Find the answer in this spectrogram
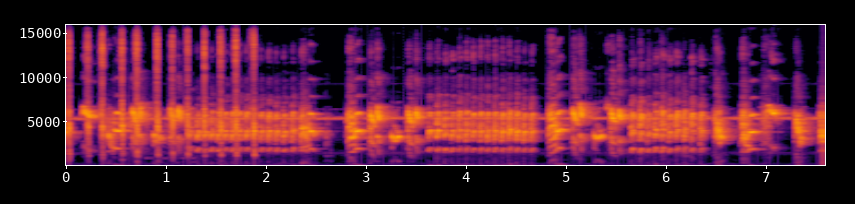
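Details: Long-tailed shrike in full, varied song: a string of sharp clicks, then extended buzzy trills with a lower harmonic band, separated by brief pauses and squeaky whistled notes, over a constant faint high whine.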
